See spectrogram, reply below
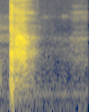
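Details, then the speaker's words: A young boy, whose mother says he has been coughing a lot, gives a single short, sharp cough in a quiet room at home around mealtime. "আর আমার ছেলেকে দেখতেই পাচ্ছ কতটা কাশছে, কতটা পরিমাণে, তোমরা নিশ্চয়ই শুনতে পাচ্ছ।"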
